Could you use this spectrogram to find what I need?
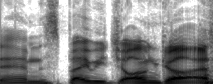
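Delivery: ordinary talk, nothing marked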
